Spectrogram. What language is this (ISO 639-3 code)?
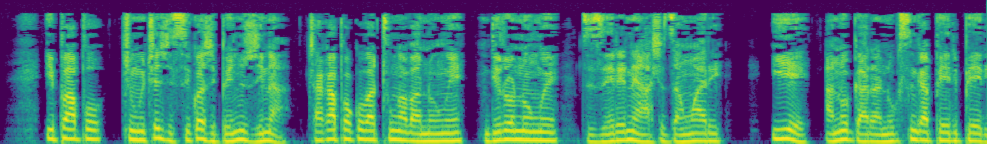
sna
